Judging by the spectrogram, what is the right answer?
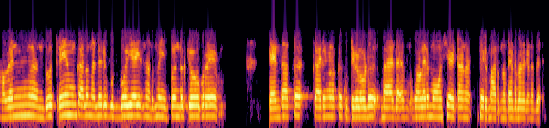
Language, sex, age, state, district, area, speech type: Malayalam, female, 45-60, Kerala, Malappuram, rural, conversation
